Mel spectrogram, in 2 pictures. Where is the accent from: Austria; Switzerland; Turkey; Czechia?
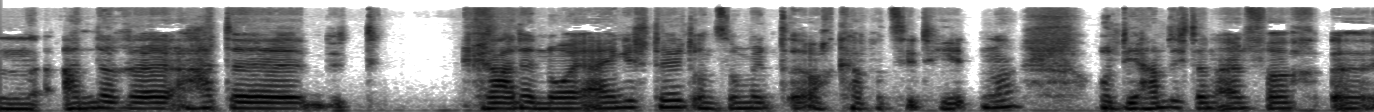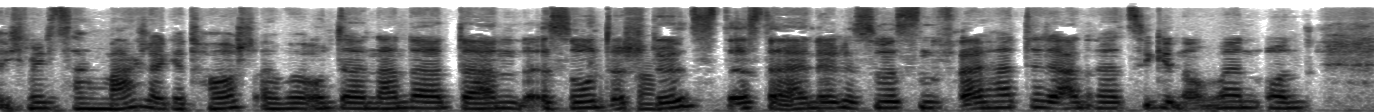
Austria; now in Hamburg, Germany; Hier habe ich mich natürlich in Deutschland mittlerweile nach 9 Jahren gut angepasst. Aber ich würde sagen, meine Heimat wird immer Österreich bleiben und mein Zuhause ist aktuell Hamburg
